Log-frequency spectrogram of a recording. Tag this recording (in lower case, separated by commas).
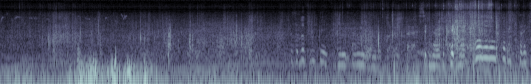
speech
